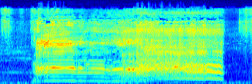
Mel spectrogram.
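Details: Sheep making a cute noise for kids: one long, wavering, harmonic bleat lasting nearly three seconds, pitch dropping slightly midway, over quiet background.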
